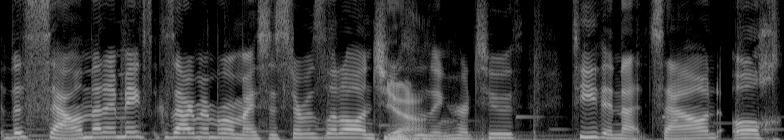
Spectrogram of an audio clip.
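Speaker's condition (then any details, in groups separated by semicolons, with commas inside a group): No condition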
